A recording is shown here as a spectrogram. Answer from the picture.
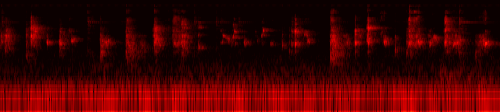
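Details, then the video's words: A parakeet chatters in a quick run of scratchy, warbled syllables and high clicks, with a low steady hum underneath. "Parakeet talking"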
